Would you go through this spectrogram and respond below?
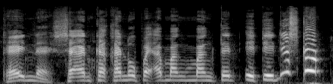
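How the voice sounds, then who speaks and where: An excitable village captain from an Ilocano radio comedy, with a bright, forceful voice that swings wildly up and down. He blusters and scolds in drawn-out exclamations, recorded dry and close. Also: high voice, no room sound, exaggerated voice. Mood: scolding. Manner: exclamatory, full of drawn-out interjections. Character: excitable comic male village captain, blustering and easily swayed.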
